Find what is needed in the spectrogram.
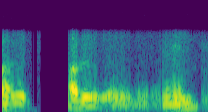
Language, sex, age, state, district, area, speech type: Malayalam, male, 60+, Kerala, Malappuram, rural, conversation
